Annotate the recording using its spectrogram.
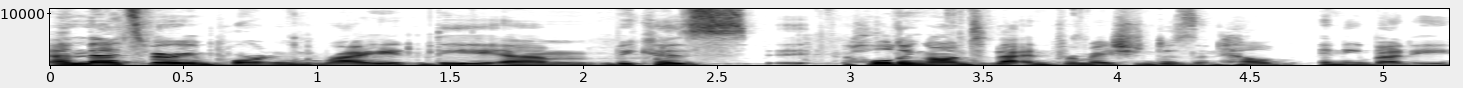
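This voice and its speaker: On a very clean recording with a silent background, a woman with an unremarkable speaking voice talks fairly quickly at a medium pitch with lively intonation. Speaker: union podcast host. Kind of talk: podcast interview.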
